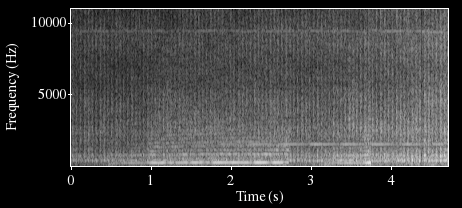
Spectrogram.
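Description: A steam locomotive whistle blows loudly in long blasts.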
